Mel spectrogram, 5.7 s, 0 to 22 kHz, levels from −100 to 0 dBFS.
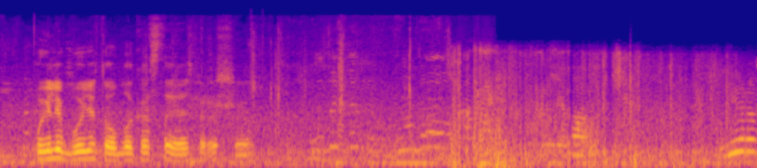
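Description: From 3.39 s to the end, the sound turns rough and muffled as highs above 8 kHz vanish: a call bitrate drop, from 48 to 7 kbps.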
